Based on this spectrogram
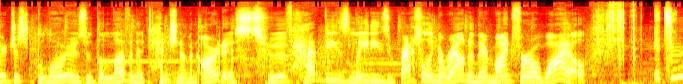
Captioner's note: projector slide click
